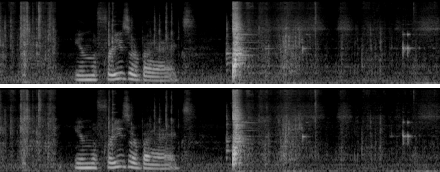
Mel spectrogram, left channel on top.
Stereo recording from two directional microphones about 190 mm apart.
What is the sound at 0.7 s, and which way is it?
Speech, 35° right (ahead or behind).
